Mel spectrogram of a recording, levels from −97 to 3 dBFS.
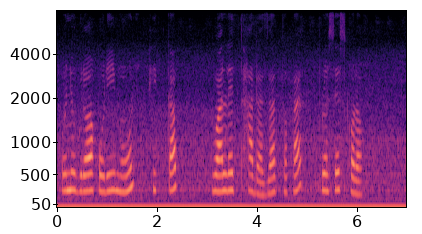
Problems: background conversations at intervals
